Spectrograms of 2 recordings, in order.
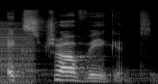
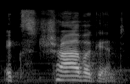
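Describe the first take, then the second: First: The stress is on another syllable. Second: The stress is on the second syllable. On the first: The speaker calls it wrong. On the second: The speaker calls it right. "The focus is on the second syllable stra"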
